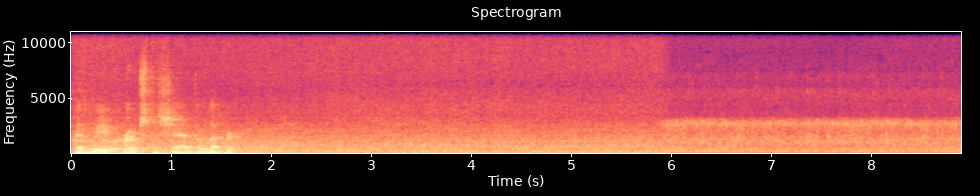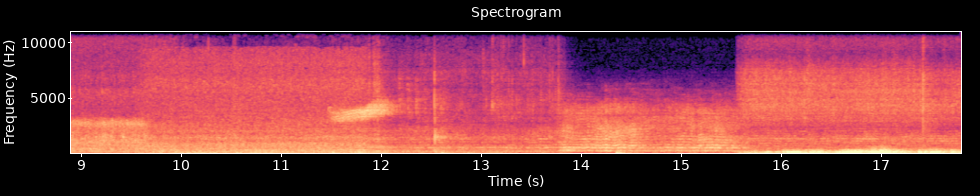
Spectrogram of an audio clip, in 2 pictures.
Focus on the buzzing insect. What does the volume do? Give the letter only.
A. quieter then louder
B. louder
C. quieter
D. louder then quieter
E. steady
A.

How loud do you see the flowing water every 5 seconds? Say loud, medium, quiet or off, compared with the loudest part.
loud, loud, loud, off.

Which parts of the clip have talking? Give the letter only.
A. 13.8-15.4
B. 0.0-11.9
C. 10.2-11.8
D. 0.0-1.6
D.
